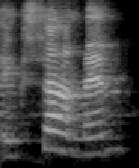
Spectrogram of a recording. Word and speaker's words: examen: que significa por ejemplo la palabra examen lleva tilde o no no porque termina en y si es grave terminal l ahí está esa palabra no la quiero ver más en los pizarrones mal escrita examen no lleva tilde porque es una palabra grave es decir se acentúa en la penúltima sílaba está siempre la clasificó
